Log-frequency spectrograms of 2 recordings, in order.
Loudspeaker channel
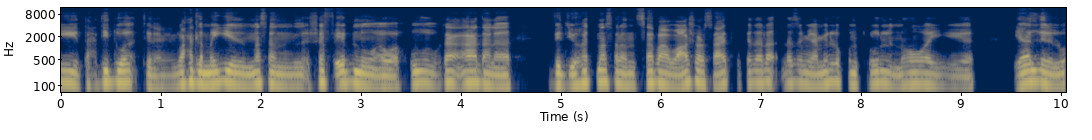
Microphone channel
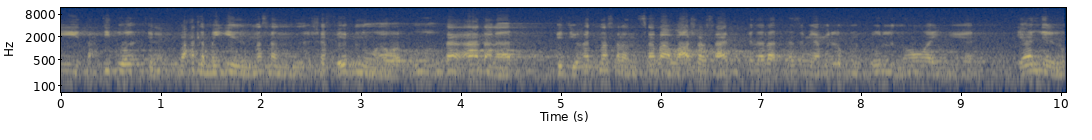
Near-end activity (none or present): none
